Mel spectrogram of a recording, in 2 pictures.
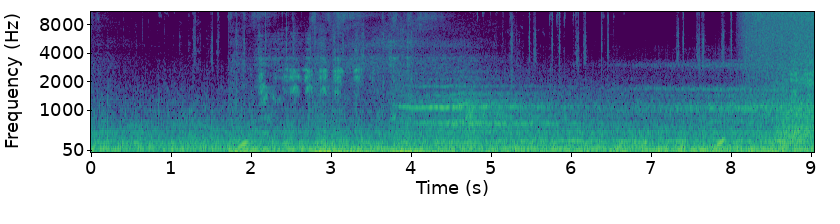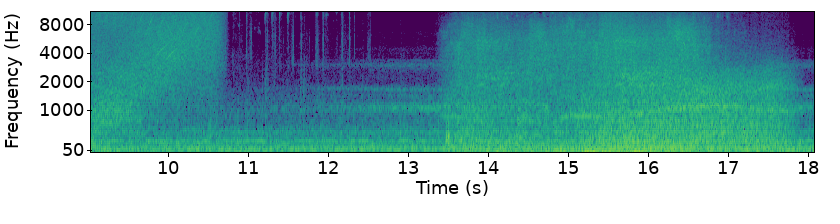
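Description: Flames burst and roar with a rushing whoosh.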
